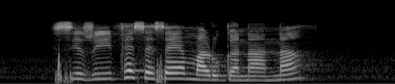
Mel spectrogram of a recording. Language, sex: Venda, female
